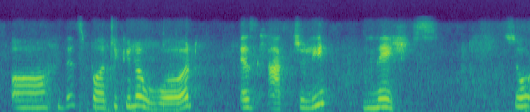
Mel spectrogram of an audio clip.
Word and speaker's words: nichts: So, this particular word is actually nichts. So, in the colloquial language, German people and Schweiz people basically they pronounce it as nix.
